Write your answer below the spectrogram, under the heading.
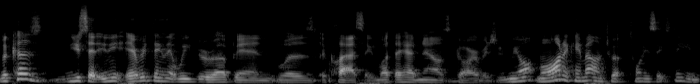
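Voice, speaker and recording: Barely pausing, a man talks at a moderate pace. His medium pitch swings very widely. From Oklahoma. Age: 30s. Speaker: podcast co-host. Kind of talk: casual chat.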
